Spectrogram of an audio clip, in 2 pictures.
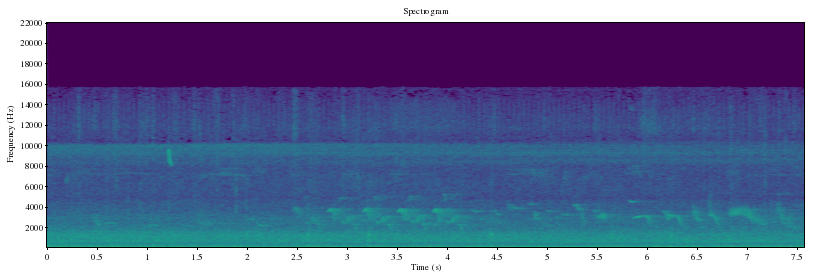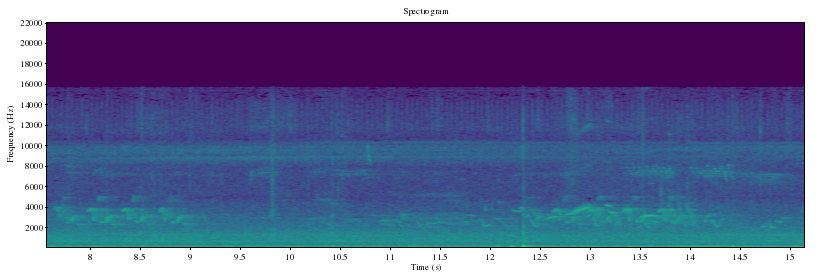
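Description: Birds calling in three short bursts of quick chirps over a steady low outdoor rumble.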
